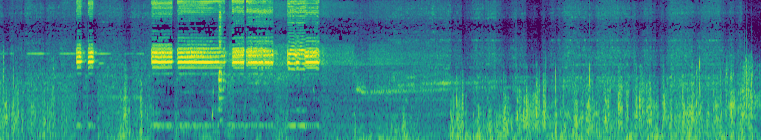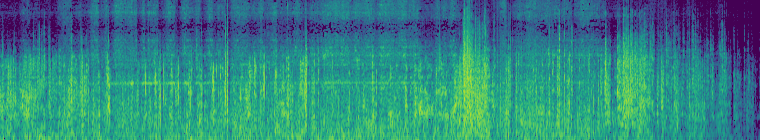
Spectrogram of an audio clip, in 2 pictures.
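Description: Vehicle horn sounding several short blasts about two to six seconds in, then steady road and wind noise from a vehicle travelling at highway speed.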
